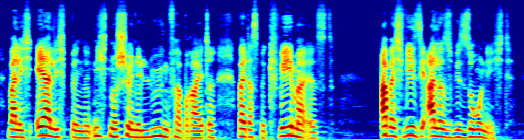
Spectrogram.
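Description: A woman speaks in a bright, sharp tone. Her intonation stays fairly even. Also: moderate pace, very clean recording, silent background. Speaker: writing competition participant. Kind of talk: reading aloud. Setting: stage with audience.

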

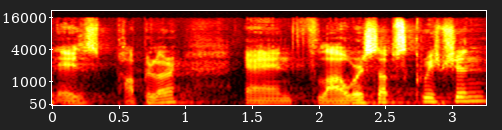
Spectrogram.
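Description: The voice moves at a very slow pace in a Korean accent. Its intonation is lively. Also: man. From South Korea. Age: 40s. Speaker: media content strategist. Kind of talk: conference presentation. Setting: stage with audience.

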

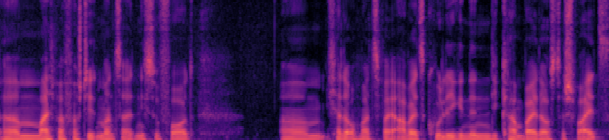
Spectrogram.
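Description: In a very clean recording with a silent background, a man with a fairly low pitch talks at a fairly quick pace. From Berlin. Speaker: podcast co-host. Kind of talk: casual chat.

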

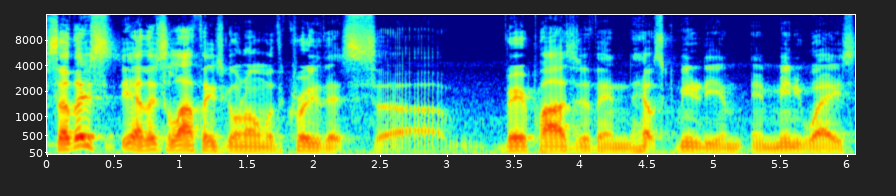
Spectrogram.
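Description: A man at a very fast pace, fairly low in pitch, with ordinary pitch variation. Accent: Alabama. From US South, Dothan, Alabama. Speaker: youth club director. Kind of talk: casual chat. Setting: studio.

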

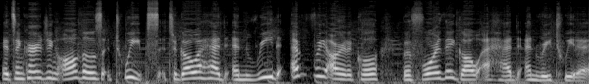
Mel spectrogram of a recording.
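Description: An upbeat, energetic tone comes through over music in the background. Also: woman. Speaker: radio host. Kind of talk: radio DJ patter, tech news chat. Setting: radio studio. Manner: upbeat, polished, energetic.

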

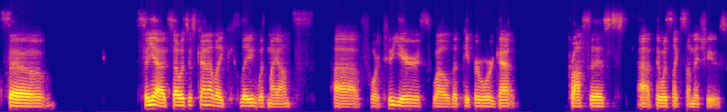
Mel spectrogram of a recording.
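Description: Against a quiet background, a man with a Spanish accent speaks fairly slowly in a very deep, low, dark and mellow voice, flat and monotone, with long, frequent pauses. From Mexico (Jalisco, near Lake Chapala). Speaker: conceptual artist. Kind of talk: casual interview. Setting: video call. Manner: hesitant, many fillers.

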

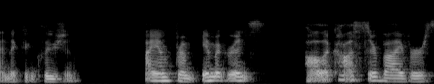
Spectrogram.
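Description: The woman's very deep, low voice has vocal fry and very wide pitch swings. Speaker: poet. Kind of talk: reading aloud.

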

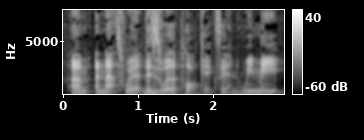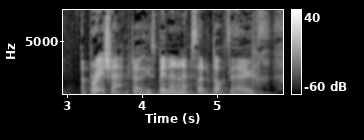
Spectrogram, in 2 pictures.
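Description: Speaking at a fairly quick pace with hardly any pauses, a man with an East Anglian accent holds a medium pitch and fairly even intonation. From Norwich, England. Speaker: horror film podcast host. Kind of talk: casual chat.

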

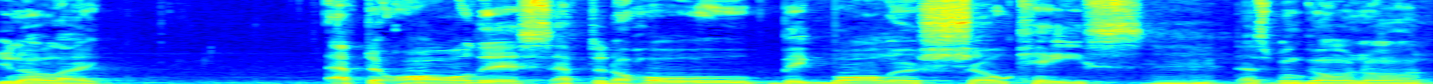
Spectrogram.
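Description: A man with a New York accent has a dark, mellow tone at a medium pitch. He speaks at a fairly slow pace with fairly even intonation. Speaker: podcast co-host. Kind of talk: casual chat.

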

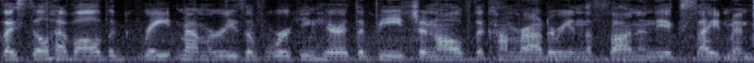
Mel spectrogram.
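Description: Through noticeable background noise comes a woman's fairly low voice with an American accent. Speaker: former lifeguard. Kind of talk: testimony. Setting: outdoors.

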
